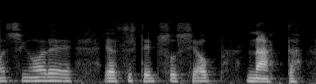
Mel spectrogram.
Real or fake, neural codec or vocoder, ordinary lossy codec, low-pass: real; none; Opus, 64 kbps; 7.2 kHz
